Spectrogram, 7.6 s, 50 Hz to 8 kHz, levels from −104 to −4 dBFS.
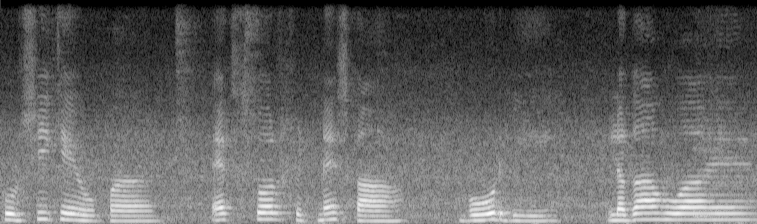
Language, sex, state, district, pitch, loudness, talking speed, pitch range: Hindi, female, Rajasthan, Jaipur, 210 Hz, -16 LUFS, 85 wpm, 185-220 Hz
